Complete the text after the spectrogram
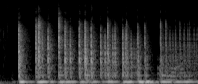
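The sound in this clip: Dice rolled during a tabletop role-playing game make many quick, sharp rattling clicks in a fast burst over a faint low hum.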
